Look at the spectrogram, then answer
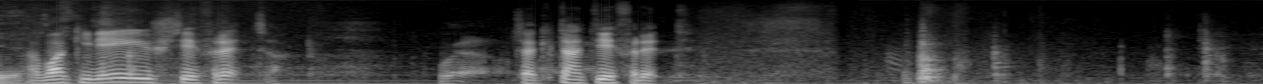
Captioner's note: speaking Acadian French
